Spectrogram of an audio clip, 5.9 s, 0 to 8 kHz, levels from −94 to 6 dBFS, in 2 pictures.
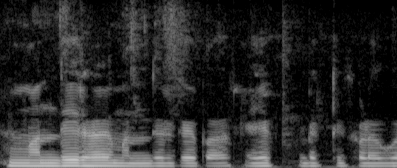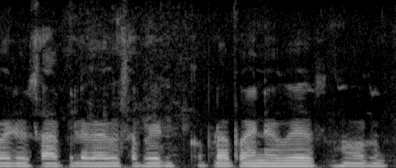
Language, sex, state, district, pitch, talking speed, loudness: Hindi, male, Bihar, Gaya, 125 Hz, 210 wpm, -28 LUFS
